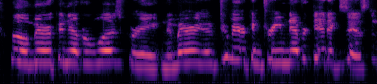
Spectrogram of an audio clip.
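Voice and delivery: mock a hero moaning about his country; whiny Captain America. Mocking how the new Captain America complains, whiny parody voice. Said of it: "he's gonna whine about".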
